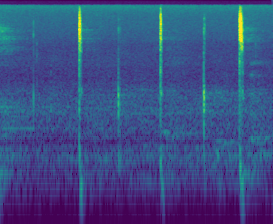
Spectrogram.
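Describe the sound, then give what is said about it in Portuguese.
A red clock in an office ticks steadily at about two and a half beats per second. Sharp clicks alternate between louder and softer strokes over a quiet background hum, with no talking. “Eu lembro uma vez que eu comprei um relógio vermelho super bonito para colocar no meu escritório, e eu coloquei lá, cara, ele ficava assim.”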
